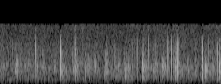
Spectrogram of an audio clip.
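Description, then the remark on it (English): Hooves of travelling horses clip-clop in a steady, uneven patter of sharp knocks, several hits each second, with a faint hiss beneath and no voices. “We are traveling well, Guillaurier. We have made good speed. We have fine horses, Chevalier.”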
